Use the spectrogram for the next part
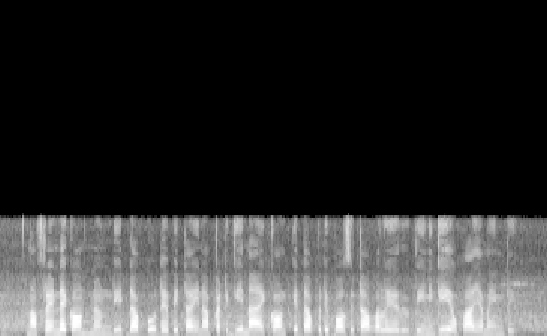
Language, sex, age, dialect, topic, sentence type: Telugu, female, 18-24, Utterandhra, banking, question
